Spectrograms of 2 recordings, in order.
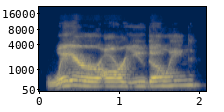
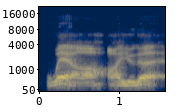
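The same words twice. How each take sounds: First: "Where are you going?" with every R hard and rolled out, slow; imitating a hard-R American-style English; mock American accent, the R in "Where" and "are" fully sounded; rhotic English. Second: Imitating a non-rhotic British accent; mock British accent, no R sounded in "Where" or "are"; British English. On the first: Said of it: "they use those hard R's". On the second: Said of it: "that British English".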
